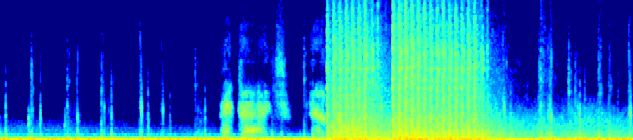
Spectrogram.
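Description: Starfield video game gunfire: a rapid burst of automatic shots rattling for about two seconds amid scattered sharper single reports and a low rumbling background.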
